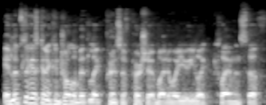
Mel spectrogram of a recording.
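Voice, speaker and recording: A man's voice: low-pitched, sing-song, fast talker, husky. A man co-hosting a podcast, chatting casually in a group. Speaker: podcast co-host. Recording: loud overlapping voices behind. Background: other people's chatter.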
